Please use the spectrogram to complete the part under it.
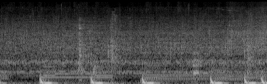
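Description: Tomato puree hitting browned garlic in a pan over a medium flame, frying with a steady close sizzle broken by several sharp scraping stirs, with no talk.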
